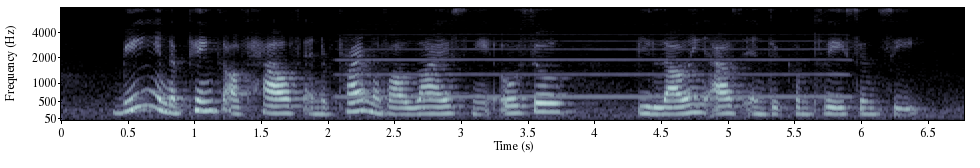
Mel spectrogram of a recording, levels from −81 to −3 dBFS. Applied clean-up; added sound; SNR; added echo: none; Wind instrument, woodwind instrument; 18 dB; none.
